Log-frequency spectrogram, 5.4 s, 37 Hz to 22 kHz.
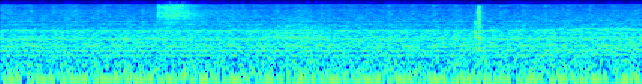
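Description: Locomotive rumbling along in Train Sim World 2 on the Sand Patch Grade, a steady low drone with a faint hiss and a brief sharp click, no talking over it.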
